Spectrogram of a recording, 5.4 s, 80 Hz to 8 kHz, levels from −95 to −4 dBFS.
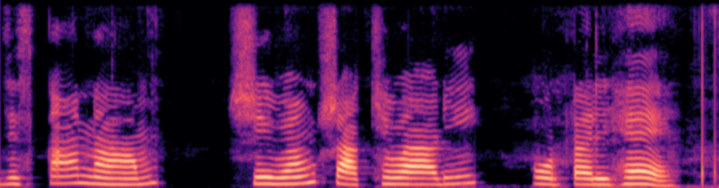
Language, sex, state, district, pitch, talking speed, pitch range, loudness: Hindi, female, Madhya Pradesh, Dhar, 265 Hz, 65 wpm, 250-285 Hz, -16 LUFS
